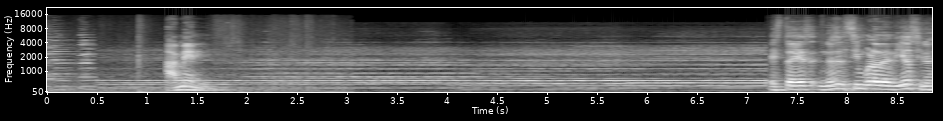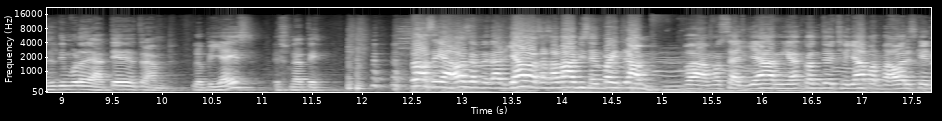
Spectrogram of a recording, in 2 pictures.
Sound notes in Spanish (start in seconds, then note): 0.4 música religiosa; 12.0 risas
